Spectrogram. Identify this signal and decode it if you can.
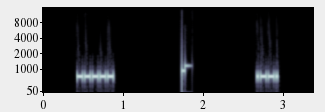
Morse code, heard as a keyed tone, about 48 wpm, 700 Hz. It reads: 0 P
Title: Single Character (Letter:Number:Punctuation:Prosign) Alt 50wpm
